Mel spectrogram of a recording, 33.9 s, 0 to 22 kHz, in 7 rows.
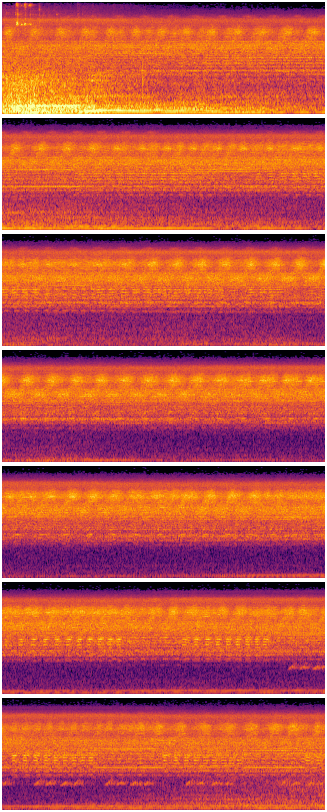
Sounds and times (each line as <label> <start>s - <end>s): Cicada sounds 0.0s - 33.9s
Bird sounds 26.9s - 33.9s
